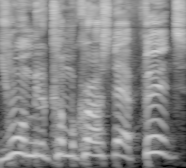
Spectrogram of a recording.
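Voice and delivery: very high, loud, shrill yell. Retelling how someone right behind him shouted in his ear, retelling a shout. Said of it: "just shouts".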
